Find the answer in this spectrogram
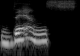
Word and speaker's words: dance: un caso en donde estas amigas también van a tomar el sonido de la muda miren sería Dance y lo que yo hice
